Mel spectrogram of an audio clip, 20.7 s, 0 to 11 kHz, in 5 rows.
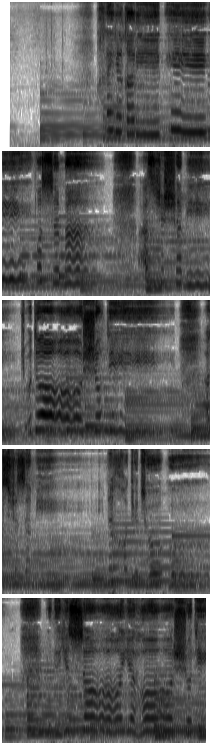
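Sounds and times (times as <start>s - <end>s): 
woman singing a song: 1.9s - 20.7s.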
